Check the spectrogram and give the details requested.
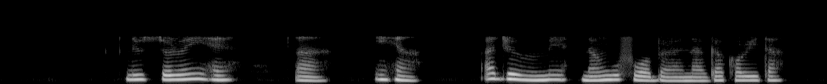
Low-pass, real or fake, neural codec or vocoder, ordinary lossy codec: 3.6 kHz; fake; codec, 24 kHz, 0.5 kbps, DualCodec; none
